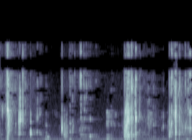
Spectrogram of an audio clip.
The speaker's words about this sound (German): Ja, von den Verbleibenden, die ich bei Ihnen noch nicht gespielt habe, würde ich dann jetzt wohl das Kaugummi-Kauen als Schlimmstes einstufen. Und deswegen spiele ich das dagegen.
